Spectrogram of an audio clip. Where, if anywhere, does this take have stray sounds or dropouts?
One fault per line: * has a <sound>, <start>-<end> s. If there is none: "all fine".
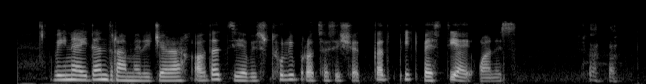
* has a dropout, 3.6-3.7 s
* has a laugh, 5.8-6.2 s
